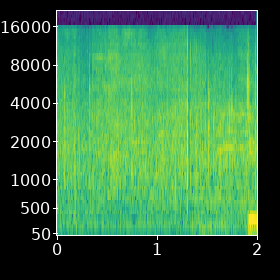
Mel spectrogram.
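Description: Ice hockey play: skate blades scraping and hissing on the ice, with a couple of sharp stick-and-puck clacks, one near the start and one a little past halfway.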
